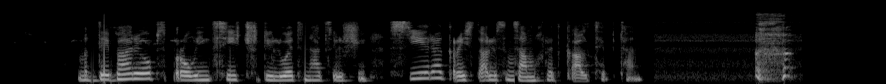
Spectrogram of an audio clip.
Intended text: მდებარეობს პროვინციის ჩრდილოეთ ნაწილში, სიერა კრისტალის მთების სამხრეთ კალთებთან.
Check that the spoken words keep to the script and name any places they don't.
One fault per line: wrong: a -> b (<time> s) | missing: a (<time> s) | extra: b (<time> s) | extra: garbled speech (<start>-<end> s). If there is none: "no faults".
missing: მთების (5.1 s)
